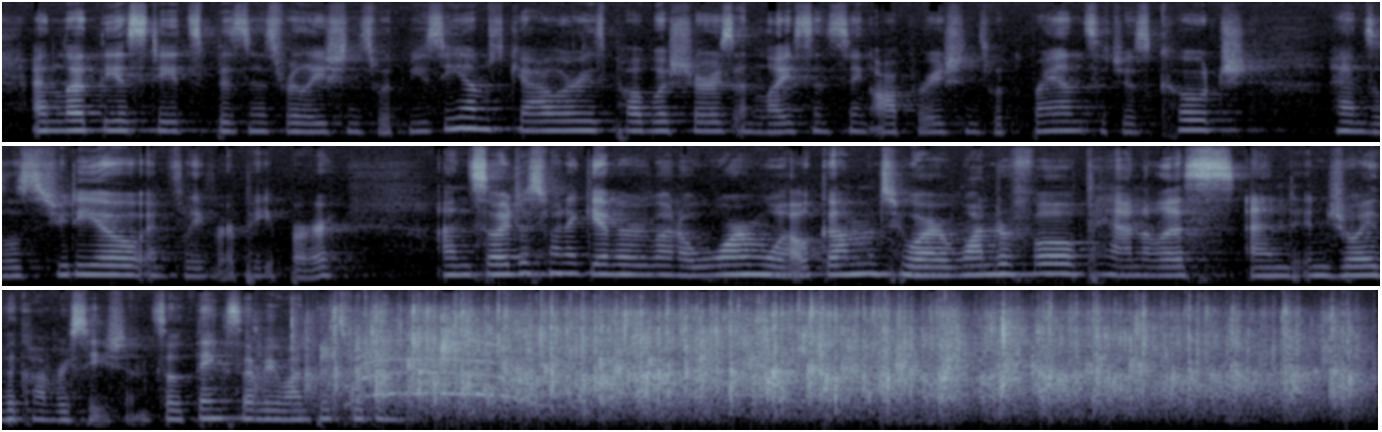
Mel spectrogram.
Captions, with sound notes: and led the Estate's business relations with museums, galleries, publishers, and licensing operations with brands such as Coach, Henzel Studio, and Flavorpaper. I just want to give everyone a warm welcome to our wonderful panelists, and enjoy the conversation. Thanks, everyone. Thanks for coming. (applause)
